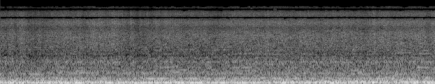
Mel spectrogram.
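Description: Van driving through heavy rain, heard from inside the cabin: a steady low road-and-engine rumble under the even hiss of rain and tyre spray.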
